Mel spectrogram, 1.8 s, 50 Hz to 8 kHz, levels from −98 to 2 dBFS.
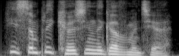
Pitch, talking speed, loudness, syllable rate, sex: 170 Hz, 200 wpm, -17 LUFS, 6.6 syllables/s, male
